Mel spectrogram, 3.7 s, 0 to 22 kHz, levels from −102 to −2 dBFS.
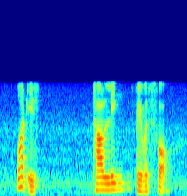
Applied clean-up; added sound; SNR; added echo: none; none; none; none.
